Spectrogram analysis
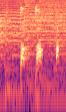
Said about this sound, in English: Sounds like a scratchy robot chicken.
